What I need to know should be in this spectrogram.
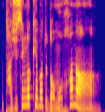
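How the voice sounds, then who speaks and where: A man's voice: mid-range voice, huge pitch swings, moderate pace, darkish tone, no room sound, clean studio sound, pitched above the performer's own voice. A man voicing a young bride who complains in an indignant way. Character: young bride siding with her mother.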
